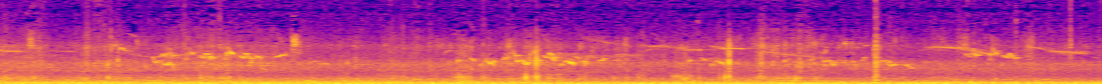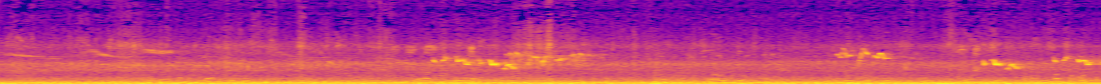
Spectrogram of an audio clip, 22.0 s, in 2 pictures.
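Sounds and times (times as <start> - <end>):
birds chirping: 0.0 - 22.0
steady low rumble: 0.0 - 22.0.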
